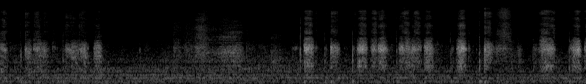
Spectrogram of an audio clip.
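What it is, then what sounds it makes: Pencil writing on a paper notepad. A yellow graphite pencil writes continuously on a lined paper notepad resting on a wooden desk. Dry, bright scratching strokes centered around 2 kHz come in short bursts. The strokes grow louder and more clipped in the second half, with almost no low end.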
